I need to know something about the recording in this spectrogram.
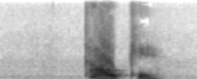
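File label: "taoke", Māori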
